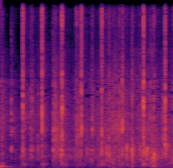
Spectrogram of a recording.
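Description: Audience applauding: a fast, irregular run of hand claps.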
